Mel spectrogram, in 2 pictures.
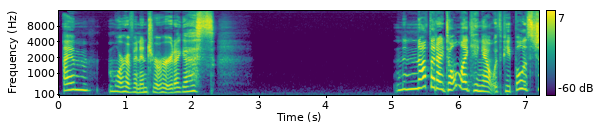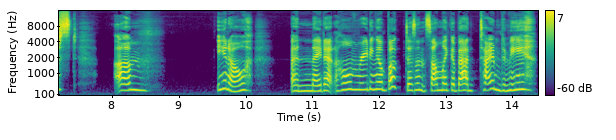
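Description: A woman's voice: high voice, a little slow, no room sound. A woman playing a nervous, dorky young woman with a crush in an intimate roleplay audio, hesitant, stammering and apologetic. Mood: nervous, tender.

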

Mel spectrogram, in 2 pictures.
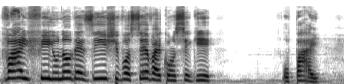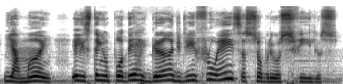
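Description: A middle-aged woman with a Brazilian Portuguese accent, preaching slowly and earnestly in a fairly high voice. Her pleading delivery lifts on the words she gives to God, with soft music under the voice-over. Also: lively intonation. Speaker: bishop preaching a daily devotional. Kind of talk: devotional sermon over music.

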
